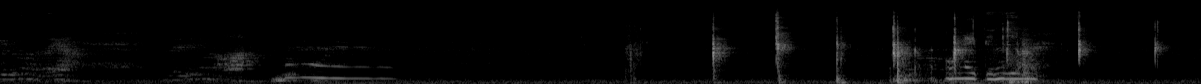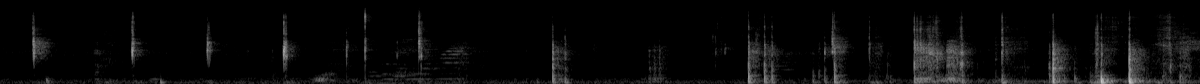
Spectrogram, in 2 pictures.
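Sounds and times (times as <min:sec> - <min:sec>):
slime squishing: 0:06.2 - 0:16.7, 0:19.0 - 0:24.0.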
